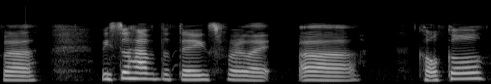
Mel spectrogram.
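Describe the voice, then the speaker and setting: A woman giving casual live gameplay commentary in an excitable, slangy, rambling way. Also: medium pitch, slow pace, clean tone, dry recording, highs cut off. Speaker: game streamer. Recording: game music behind voice. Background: game music.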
